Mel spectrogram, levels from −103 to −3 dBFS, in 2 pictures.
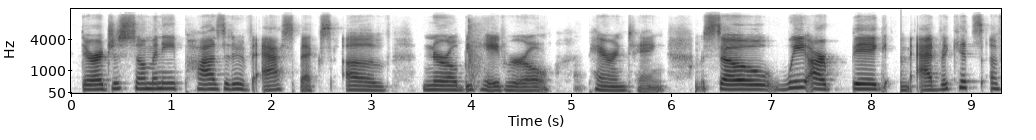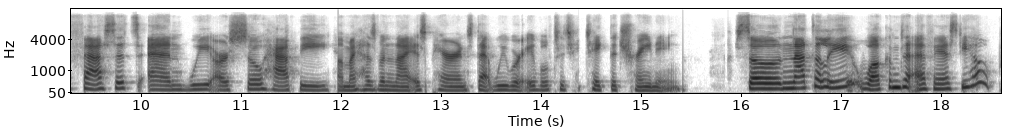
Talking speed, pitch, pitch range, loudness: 145 wpm, 195 Hz, 175-225 Hz, -25 LUFS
